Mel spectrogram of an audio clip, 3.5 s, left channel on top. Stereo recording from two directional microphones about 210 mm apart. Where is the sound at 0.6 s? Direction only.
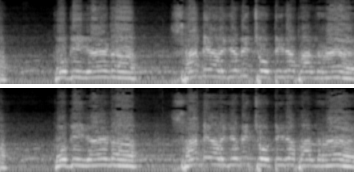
30° left (ahead or behind).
